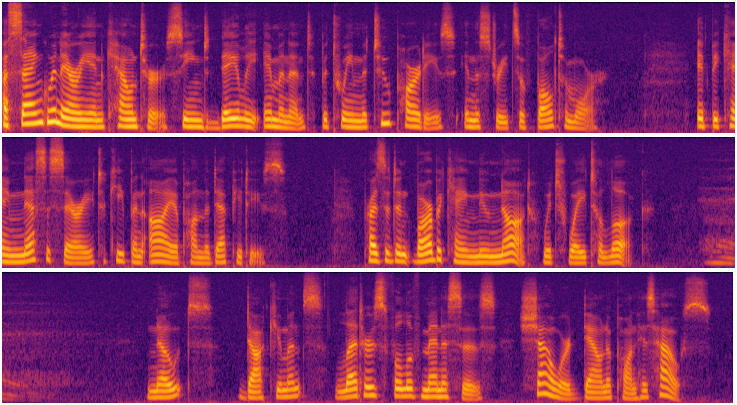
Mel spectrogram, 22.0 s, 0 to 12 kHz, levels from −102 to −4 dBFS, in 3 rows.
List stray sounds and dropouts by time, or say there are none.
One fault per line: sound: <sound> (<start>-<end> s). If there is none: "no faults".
sound: sigh (14.3-15.7 s)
